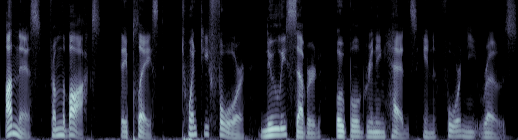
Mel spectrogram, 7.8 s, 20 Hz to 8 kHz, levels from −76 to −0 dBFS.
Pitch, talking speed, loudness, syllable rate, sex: 100 Hz, 140 wpm, -26 LUFS, 3.8 syllables/s, male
